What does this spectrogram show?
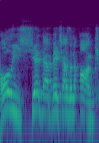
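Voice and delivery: half-voiced surprised exclamation, loud, caught off guard. Retelling own reaction while playing Duel Links: retelling a shout at top of lungs. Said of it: "I literally shouted at the top of my lungs".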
